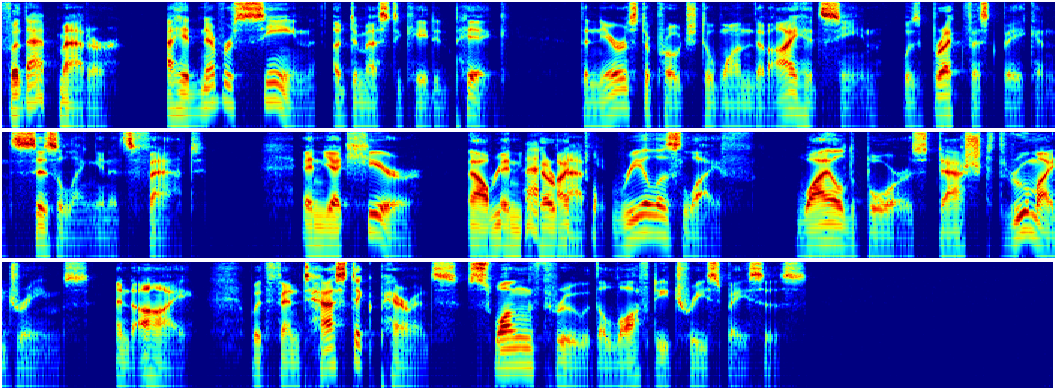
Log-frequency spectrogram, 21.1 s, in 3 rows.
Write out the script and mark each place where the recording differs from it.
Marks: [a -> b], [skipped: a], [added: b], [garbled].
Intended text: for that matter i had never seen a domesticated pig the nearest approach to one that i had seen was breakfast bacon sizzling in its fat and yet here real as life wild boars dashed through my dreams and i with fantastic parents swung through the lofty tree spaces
for that matter i had never seen a domesticated pig the nearest approach to one that i had seen was breakfast bacon sizzling in its fat and yet here [garbled] real as life wild boars dashed through my dreams and i with fantastic parents swung through the lofty tree spaces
